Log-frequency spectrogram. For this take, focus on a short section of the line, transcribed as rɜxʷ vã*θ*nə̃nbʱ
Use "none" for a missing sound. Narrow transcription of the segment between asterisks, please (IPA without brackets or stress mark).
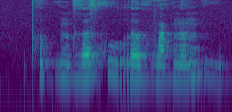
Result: θ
